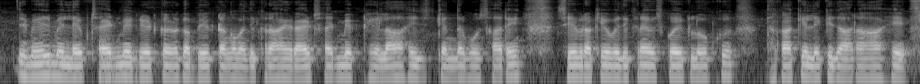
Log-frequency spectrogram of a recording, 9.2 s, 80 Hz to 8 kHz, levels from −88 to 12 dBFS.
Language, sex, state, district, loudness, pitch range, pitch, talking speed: Hindi, male, Uttar Pradesh, Jalaun, -17 LUFS, 110-115 Hz, 115 Hz, 260 wpm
